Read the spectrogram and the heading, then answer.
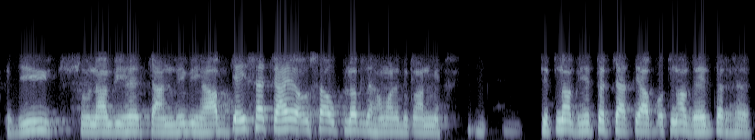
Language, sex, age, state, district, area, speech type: Urdu, male, 30-45, Bihar, Darbhanga, urban, conversation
